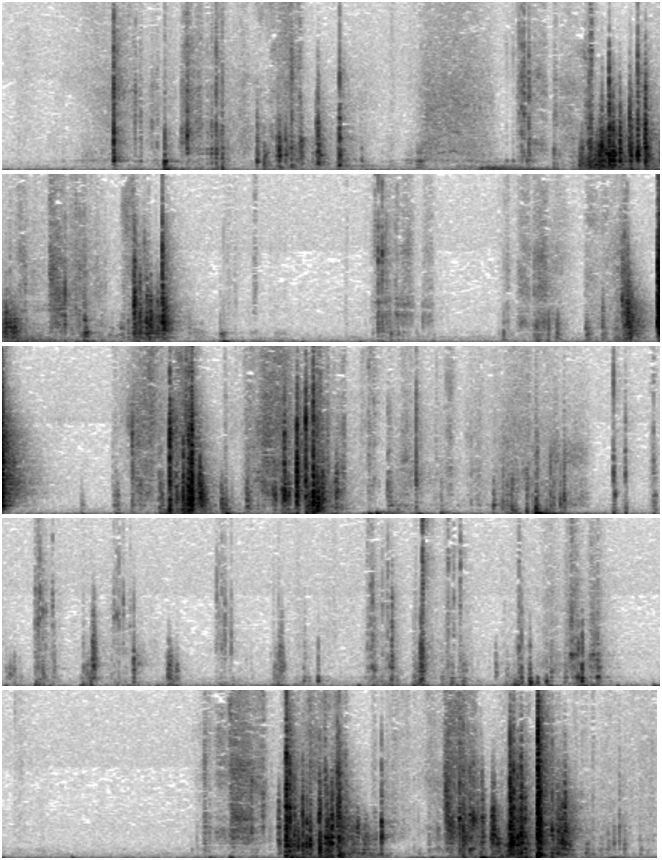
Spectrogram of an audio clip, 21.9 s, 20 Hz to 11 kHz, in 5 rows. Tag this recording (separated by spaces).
UPF-CS12 glance leaf through read magazine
